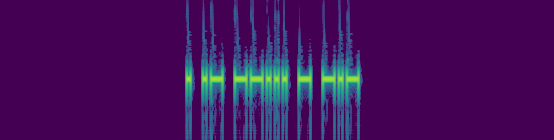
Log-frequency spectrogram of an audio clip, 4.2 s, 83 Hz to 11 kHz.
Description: Morse code, heard as a keyed tone, about 40 wpm, 700 Hz. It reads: EA7TK
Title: DXCC-100 Call Signs - 5 Characters - 40wpm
